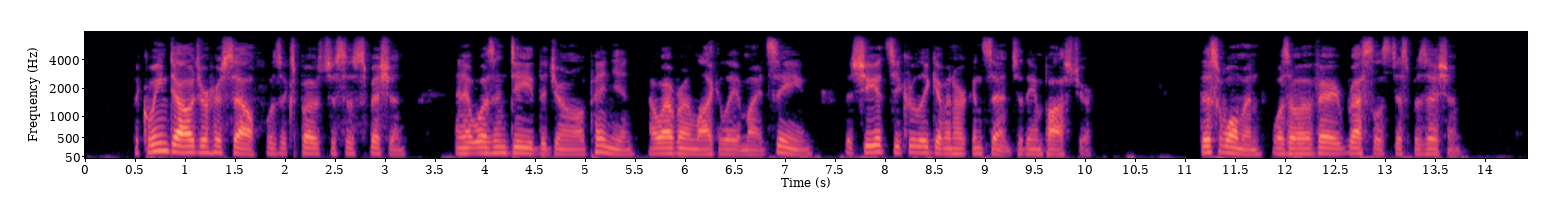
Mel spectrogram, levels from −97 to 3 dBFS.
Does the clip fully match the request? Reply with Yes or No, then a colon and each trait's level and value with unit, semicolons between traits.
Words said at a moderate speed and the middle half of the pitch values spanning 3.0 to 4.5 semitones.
Yes: average, 160 wpm; average, 3.5 semitones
